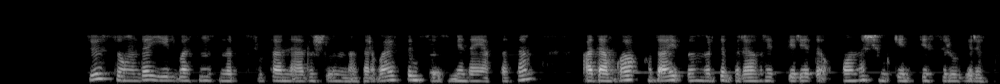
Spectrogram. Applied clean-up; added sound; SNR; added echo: neural mask model DeepFilterNet 3.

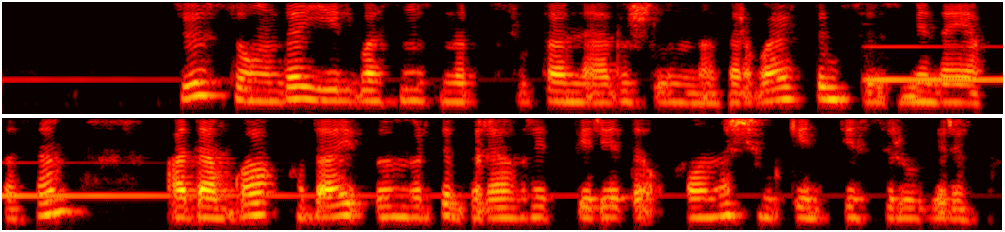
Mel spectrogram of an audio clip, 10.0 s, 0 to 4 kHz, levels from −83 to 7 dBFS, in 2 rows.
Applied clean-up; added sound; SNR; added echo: none; Chink, clink; 13 dB; none.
